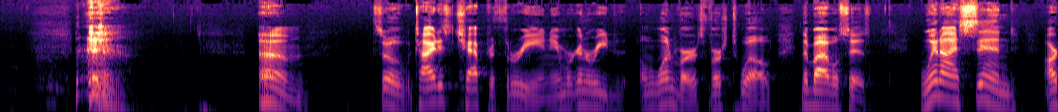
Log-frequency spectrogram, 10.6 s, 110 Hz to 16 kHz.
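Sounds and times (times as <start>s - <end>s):
raspy throat clearing: 0.7s - 1.4s
voiced gravelly cough: 0.7s - 1.4s
speech: 0.8s - 1.3s, 2.6s - 3.2s, 3.8s - 10.5s.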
